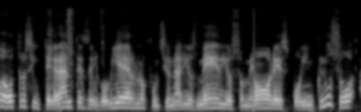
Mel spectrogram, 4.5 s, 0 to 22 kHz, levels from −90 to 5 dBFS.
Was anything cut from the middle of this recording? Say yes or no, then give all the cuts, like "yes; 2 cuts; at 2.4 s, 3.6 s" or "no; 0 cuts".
no; 0 cuts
